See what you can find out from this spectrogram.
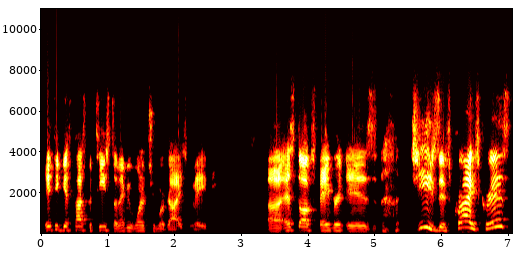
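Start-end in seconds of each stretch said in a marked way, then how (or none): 5.6-7.0 drawn-out disbelief. Real, not acted. Another impossible name.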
